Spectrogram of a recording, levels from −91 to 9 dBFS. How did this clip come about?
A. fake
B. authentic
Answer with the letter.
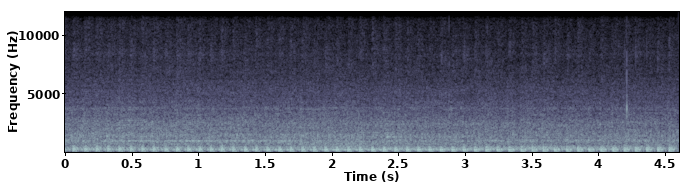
B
